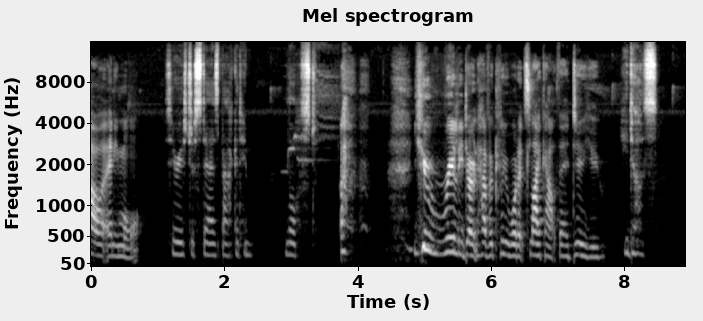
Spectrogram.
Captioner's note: Regulus laughs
